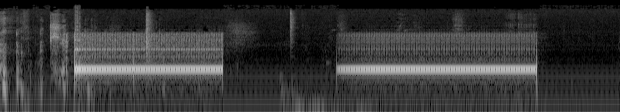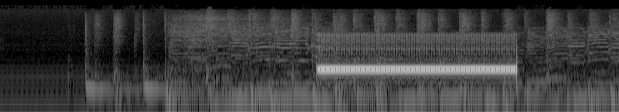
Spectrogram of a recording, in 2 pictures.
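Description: A phone call to the speaker's sister on her birthday rings out unanswered: three long, steady, buzzy ringback tones separated by pauses, with muffled voices and clatter rising underneath during the last ring.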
